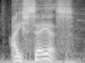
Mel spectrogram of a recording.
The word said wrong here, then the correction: Isaias: I think. – Nope. – Well, what? Tell me. – It's got a more of a kind of an accent to it. Isaias.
